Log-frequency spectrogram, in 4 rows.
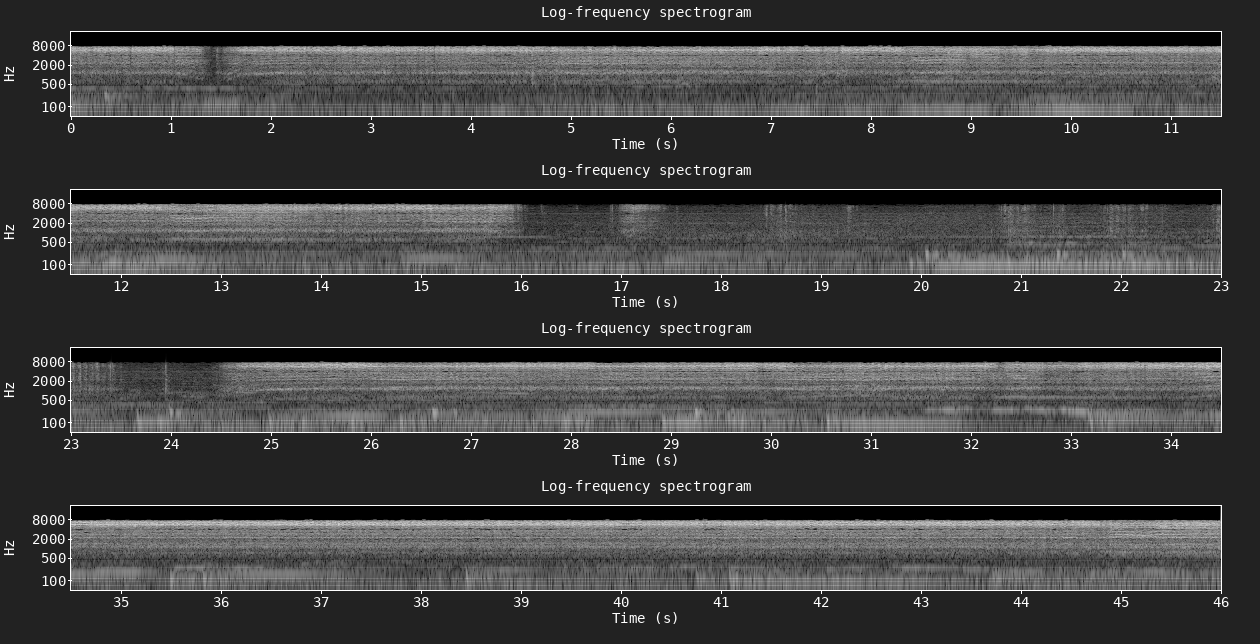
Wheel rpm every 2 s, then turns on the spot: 100, 150, 160, 160, 160, 160, 160, 150, 20, 10, 10, 10, 90, 160, 160, 160, 160, 190, 200, 200, 200, 200, 200.
16-18 20-24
